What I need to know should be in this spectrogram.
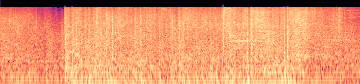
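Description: Rapid gunfire rattles and crackles.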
